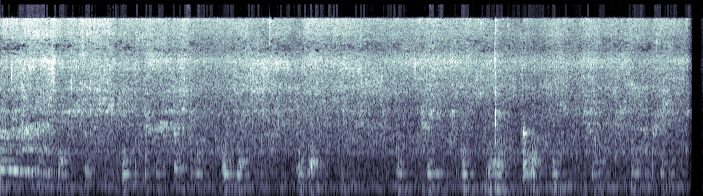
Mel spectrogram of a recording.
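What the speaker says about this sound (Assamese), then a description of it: "যিহেতু মছলাখিনি ভালকৈ ভাজিব লাগিব, মছলাখিনি ভালকৈ ভাজিলেহে খাই ভাল লাগে" Chicken with spices fries in a pan with a steady soft sizzle, while a spoon scrapes and stirs it in regular strokes, fairly quiet and close with no talking.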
